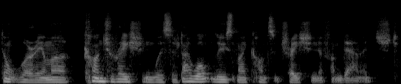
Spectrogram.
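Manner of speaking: speaking in a whisper. Voicing a wizard character who speaks to the players, whispering. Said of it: "she she like whispers at you".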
